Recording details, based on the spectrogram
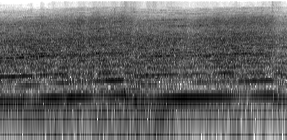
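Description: A race car engine in Le Mans Ultimate holds a loud, steady high-pitched whine that climbs gradually, with a brief dip as it shifts near the end, alone without talk.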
